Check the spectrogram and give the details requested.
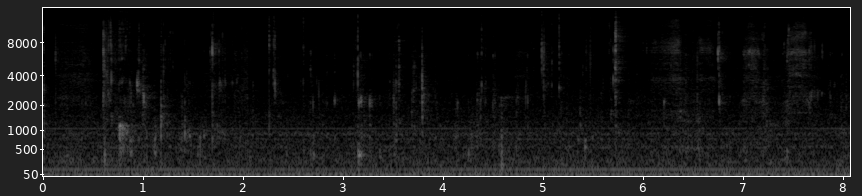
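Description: Close-miked chewing and biting of ice cream cake, with many small scattered mouth clicks, over a faint steady low hum.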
